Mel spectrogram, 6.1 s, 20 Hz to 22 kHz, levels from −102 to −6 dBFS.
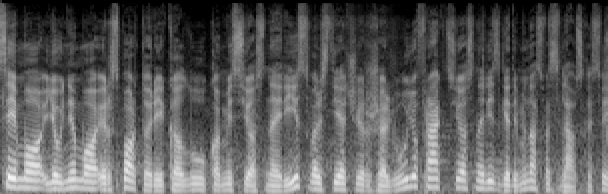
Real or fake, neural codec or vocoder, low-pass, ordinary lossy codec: real; none; 19.8 kHz; Opus, 64 kbps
